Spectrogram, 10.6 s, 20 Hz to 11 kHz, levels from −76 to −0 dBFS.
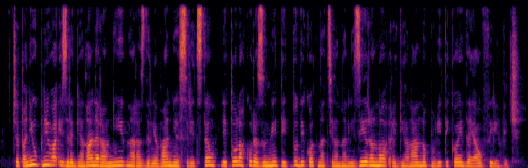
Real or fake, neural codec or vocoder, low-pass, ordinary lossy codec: fake; autoencoder, 22.05 kHz, a latent of 192 numbers a frame, VITS, trained on one speaker; none; none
